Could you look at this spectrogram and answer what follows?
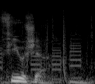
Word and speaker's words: fuchsia: How do you pronounce the word fuchsia? F-U-C-H-S-I? You pronounce it, even the spelling is challenging. And I'm pretty sure the answer was fuchsia.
